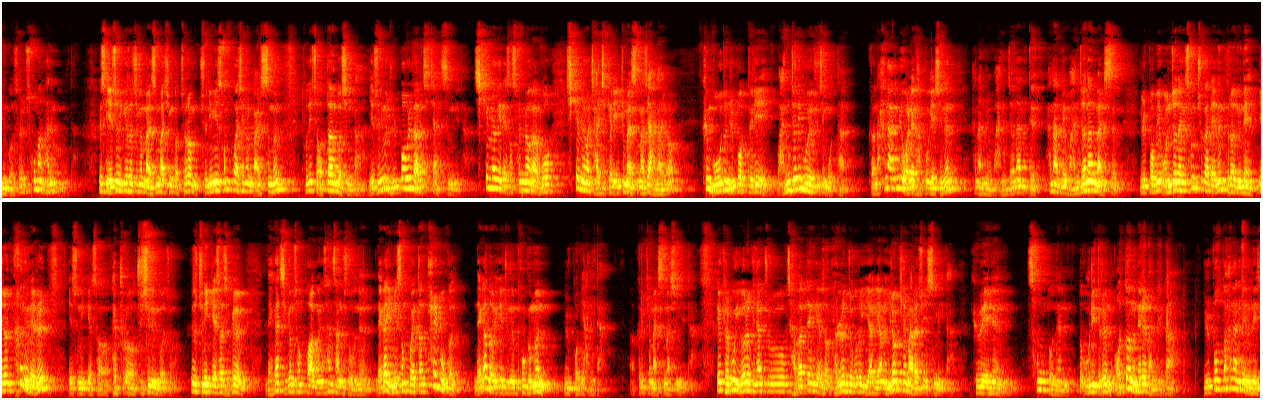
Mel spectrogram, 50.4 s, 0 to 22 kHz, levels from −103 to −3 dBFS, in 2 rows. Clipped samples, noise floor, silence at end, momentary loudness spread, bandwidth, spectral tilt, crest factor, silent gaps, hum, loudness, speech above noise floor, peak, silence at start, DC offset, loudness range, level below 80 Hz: under 0.1%; -62 dBFS; 0 s; 14 LU; 14 kHz; -5 dB/octave; 18 dB; none; none; -27 LUFS; 35 dB; -8 dBFS; 0 s; under 0.1%; 4 LU; -66 dBFS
